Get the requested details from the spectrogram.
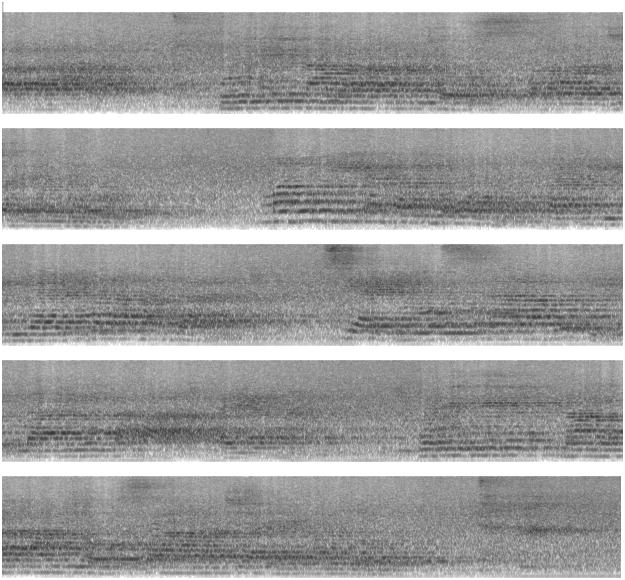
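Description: A woman sings slowly through a microphone and loudspeakers in an echoing hall.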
